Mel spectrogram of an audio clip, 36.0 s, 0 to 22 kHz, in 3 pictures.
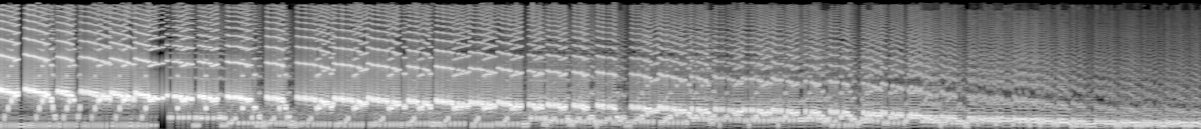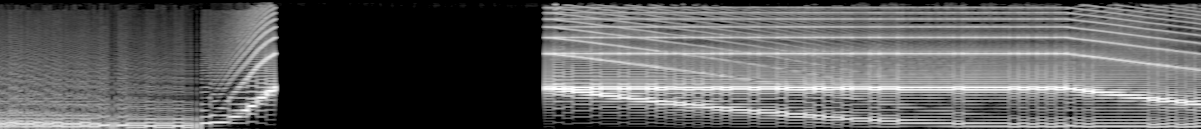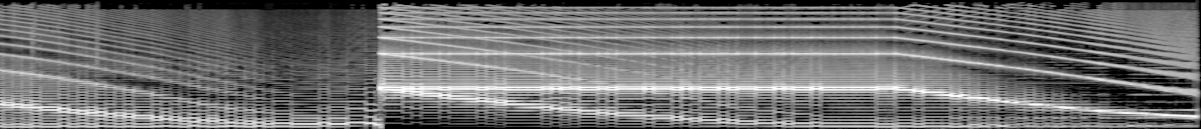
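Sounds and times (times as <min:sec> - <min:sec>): synthesized beeping tones sliding down: 0:00.0 - 0:10.5, 0:14.0 - 0:14.9, 0:27.9 - 0:36.0.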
